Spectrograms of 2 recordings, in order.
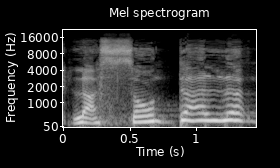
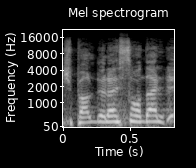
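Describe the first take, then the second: First: "sandale" stretched very slowly, each syllable leaned on; weighty sandale. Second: Said in the usual way. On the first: Shown as a demonstration. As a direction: draw out "sandale" heavily. ("sandale" très lentement, appuyé) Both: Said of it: "Non, non, la vraie sandale".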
